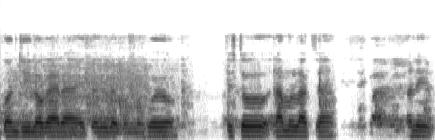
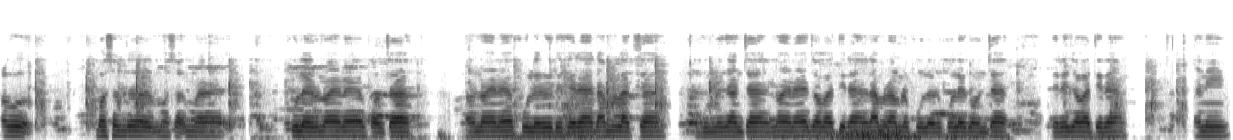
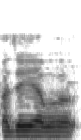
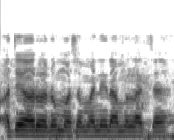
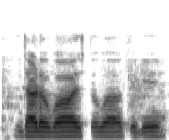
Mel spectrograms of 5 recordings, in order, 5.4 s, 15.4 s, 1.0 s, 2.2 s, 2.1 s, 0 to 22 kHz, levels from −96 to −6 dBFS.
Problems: constant background noise, background conversations at intervals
